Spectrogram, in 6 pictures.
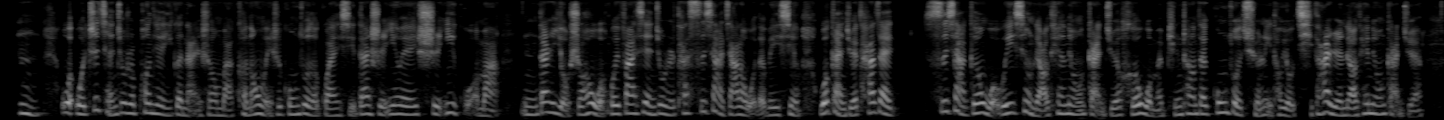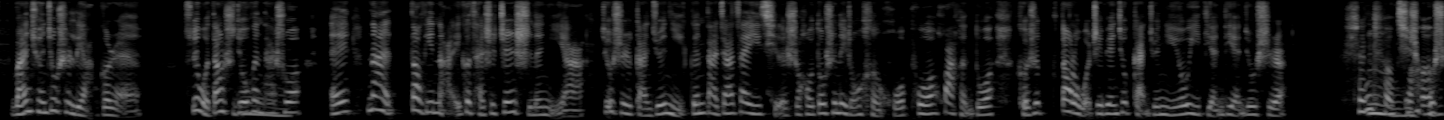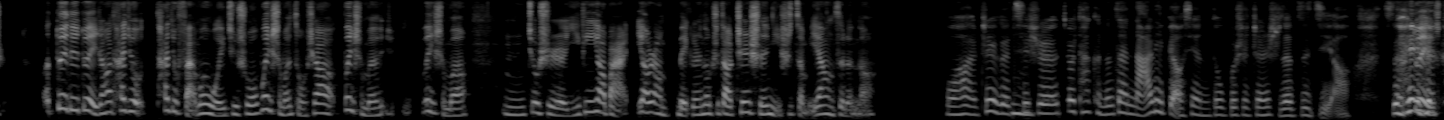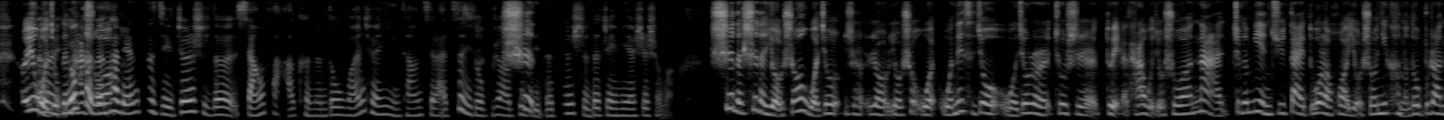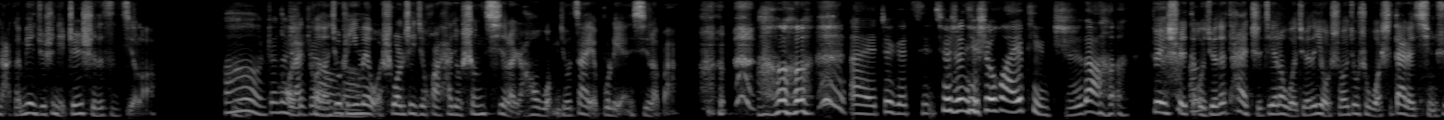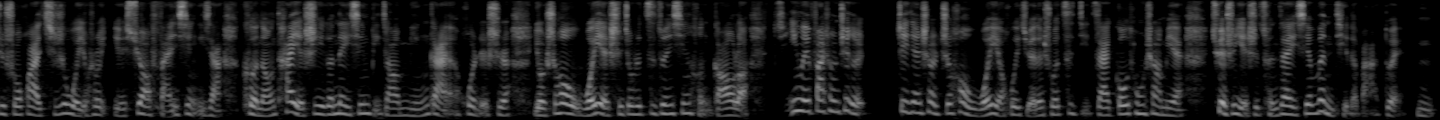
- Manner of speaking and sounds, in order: other background noise; "微信" said as "微性"; "微信" said as "微性"; laughing while speaking: "嘛"; chuckle; laughing while speaking: "所以"; laugh; stressed: "是的"; laugh; laughing while speaking: "确实你说话也挺直的"; laugh
- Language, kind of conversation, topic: Chinese, podcast, 你觉得社交媒体让人更孤独还是更亲近？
